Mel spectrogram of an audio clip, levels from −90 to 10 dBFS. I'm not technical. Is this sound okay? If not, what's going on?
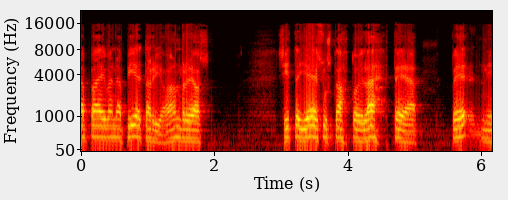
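No. From start to finish there's a fault called planar audio read as interleaved. Each short block, about 11.6 ms long, which fits a 512-sample block, stores all the left-channel sound and then all the right, but it's played back as if the two were mixed pair by pair. Each tiny block is squeezed and played twice, so the timing stays right but everything gains a robotic buzz repeating about 86 times a second.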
